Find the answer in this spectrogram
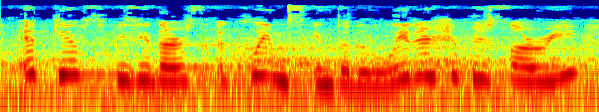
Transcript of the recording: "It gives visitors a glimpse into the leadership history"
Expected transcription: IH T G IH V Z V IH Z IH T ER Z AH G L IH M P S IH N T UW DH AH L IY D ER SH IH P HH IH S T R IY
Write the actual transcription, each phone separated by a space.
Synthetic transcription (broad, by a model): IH T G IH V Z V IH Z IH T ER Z AH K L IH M S IH N T UW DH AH L IY D ER SH IH P HH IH S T R IY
